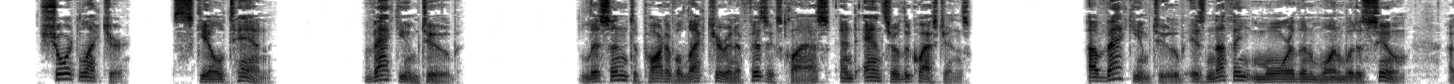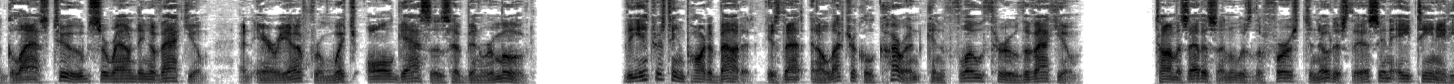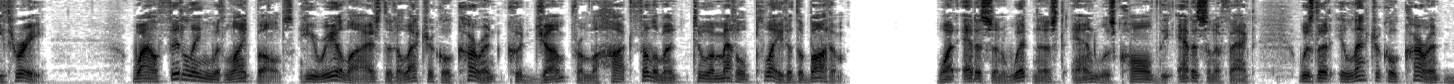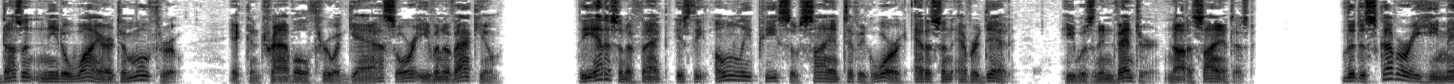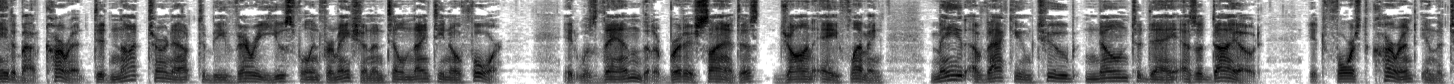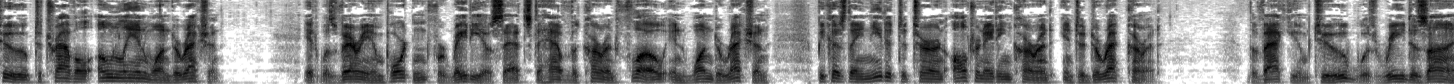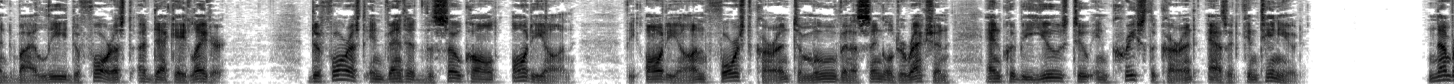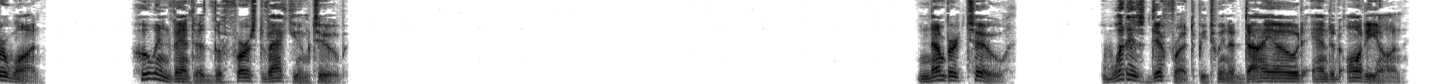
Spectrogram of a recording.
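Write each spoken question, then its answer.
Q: What is different between a diode and an audion?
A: The audion could also increase the current, not just force it to flow in one direction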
